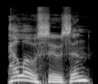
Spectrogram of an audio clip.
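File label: hello, male; trainer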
